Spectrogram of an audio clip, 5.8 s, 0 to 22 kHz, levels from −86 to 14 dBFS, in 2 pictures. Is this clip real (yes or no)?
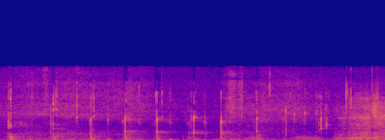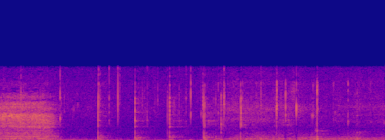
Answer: yes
